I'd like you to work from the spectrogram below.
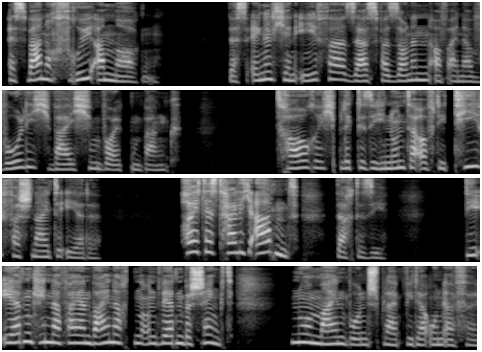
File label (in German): hoerspiel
